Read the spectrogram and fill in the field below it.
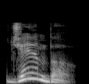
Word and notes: jambeau: British English

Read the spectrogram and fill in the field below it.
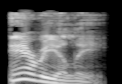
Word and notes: aerially: British English

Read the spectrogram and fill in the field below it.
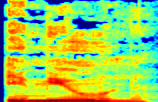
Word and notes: immune: American English

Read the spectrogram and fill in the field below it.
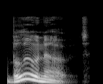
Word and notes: bluenose: British English

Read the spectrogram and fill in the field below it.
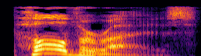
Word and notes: pulverise: British English

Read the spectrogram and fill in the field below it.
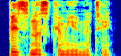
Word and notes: business community: British English

